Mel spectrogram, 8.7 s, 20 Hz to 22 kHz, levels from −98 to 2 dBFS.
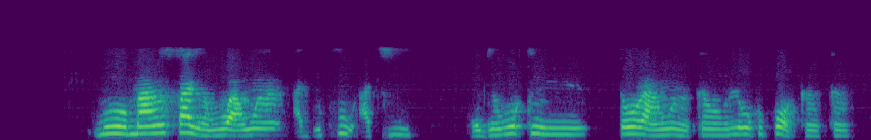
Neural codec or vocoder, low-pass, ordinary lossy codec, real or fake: none; 5.4 kHz; AAC, 24 kbps; real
